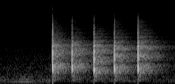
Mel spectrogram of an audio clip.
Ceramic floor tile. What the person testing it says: that's not solid that's next to this one with a crack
